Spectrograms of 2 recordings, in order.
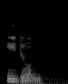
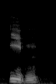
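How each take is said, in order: First: The name is said with an English-style sound. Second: The name sounds like the English word Eden. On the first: "put a little little English on it" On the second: "the first one just sounded like Eden to me"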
